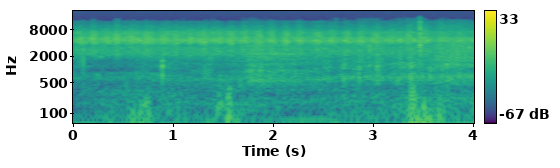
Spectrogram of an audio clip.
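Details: Low rumbling vehicle or engine noise with faint outdoor background, and no clear animal sound.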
